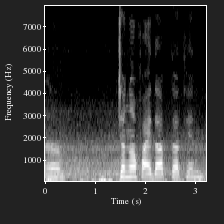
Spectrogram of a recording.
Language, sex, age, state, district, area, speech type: Sindhi, female, 45-60, Uttar Pradesh, Lucknow, urban, spontaneous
